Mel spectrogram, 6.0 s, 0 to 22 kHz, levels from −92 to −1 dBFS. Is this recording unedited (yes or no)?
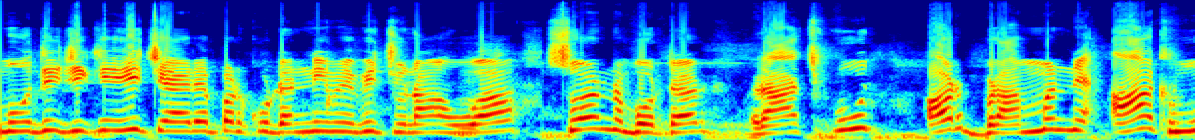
no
